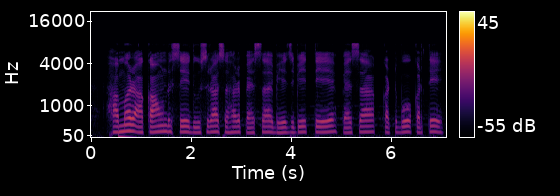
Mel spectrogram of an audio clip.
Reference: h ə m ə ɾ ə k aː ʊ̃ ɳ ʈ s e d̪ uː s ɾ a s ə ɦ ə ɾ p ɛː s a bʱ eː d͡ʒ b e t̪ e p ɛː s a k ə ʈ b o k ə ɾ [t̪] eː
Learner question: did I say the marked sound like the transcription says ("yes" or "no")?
yes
